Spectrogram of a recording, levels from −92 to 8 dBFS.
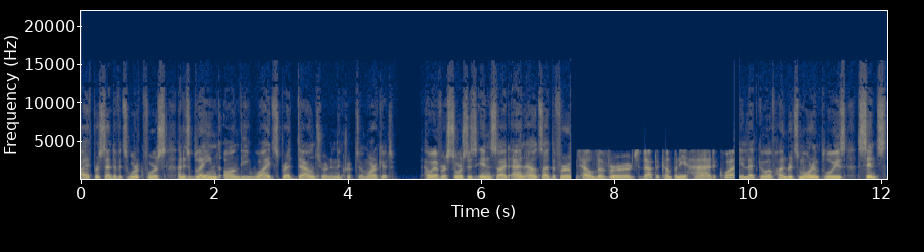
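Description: At 7.34 s, after "inside and outside the", comes an 80 ms silence. Then the sound turns dull, with nothing above 3.8 kHz, until 9.87 s. Likely an input switched to a poorer device.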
